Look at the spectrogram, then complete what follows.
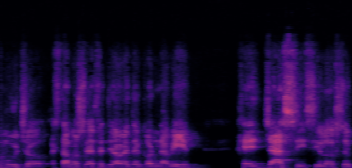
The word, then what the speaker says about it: Hejazi: Estamos efectivamente con Navid Hejazi, si lo estoy pronunciando bien, Navid.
